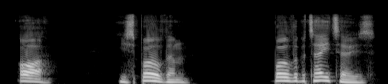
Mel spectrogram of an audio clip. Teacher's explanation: In fast speech, the second element can be more central when dark L follows it. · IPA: /ɔɪ/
